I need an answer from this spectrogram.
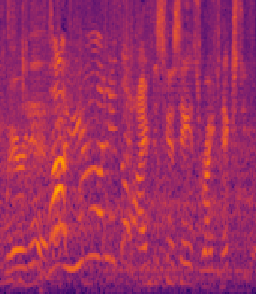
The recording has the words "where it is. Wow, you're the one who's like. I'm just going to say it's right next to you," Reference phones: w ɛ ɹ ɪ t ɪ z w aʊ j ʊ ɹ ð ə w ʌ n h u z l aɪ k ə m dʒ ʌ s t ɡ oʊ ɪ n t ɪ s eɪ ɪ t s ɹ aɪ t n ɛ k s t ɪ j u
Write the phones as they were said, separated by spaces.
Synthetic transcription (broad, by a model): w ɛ ɹ ɪ t ɪ z w aʊ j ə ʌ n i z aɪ ə m dʒ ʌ s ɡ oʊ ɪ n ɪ s eɪ ɪ t s ɹ aɪ t n ɛ k s t ɪ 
